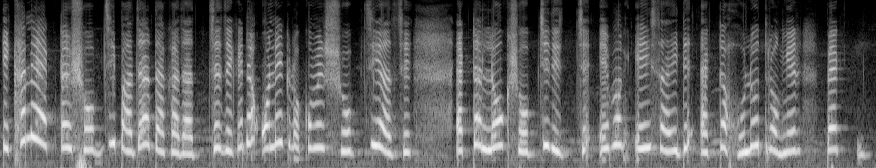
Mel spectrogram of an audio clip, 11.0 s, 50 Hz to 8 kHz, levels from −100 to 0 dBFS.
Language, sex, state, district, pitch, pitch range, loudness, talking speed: Bengali, female, West Bengal, North 24 Parganas, 380 Hz, 340-430 Hz, -13 LUFS, 125 wpm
